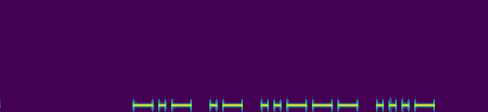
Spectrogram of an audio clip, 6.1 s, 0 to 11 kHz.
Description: Morse code, heard as a keyed tone, about 15 wpm, 700 Hz. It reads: KA2V
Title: USA Call Signs - 4 Characters - Repeated 3x - 15wpm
